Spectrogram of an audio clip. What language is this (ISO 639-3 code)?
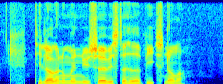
dan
